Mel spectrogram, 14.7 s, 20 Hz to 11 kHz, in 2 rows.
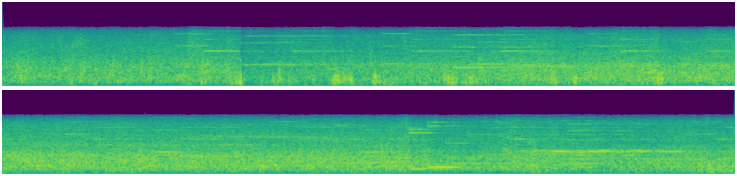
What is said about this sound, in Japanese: まもなく1番線に各駅停車中野行きが入ります。危ないですから、黄色線までお下がりください。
